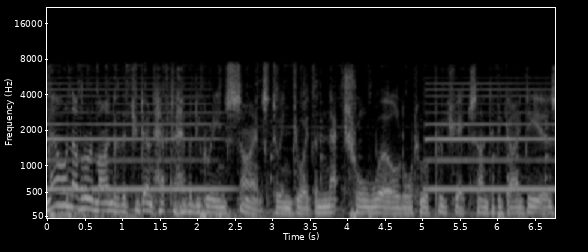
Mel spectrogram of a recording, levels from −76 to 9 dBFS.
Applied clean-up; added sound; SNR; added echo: none; Wind instrument, woodwind instrument; 8 dB; none.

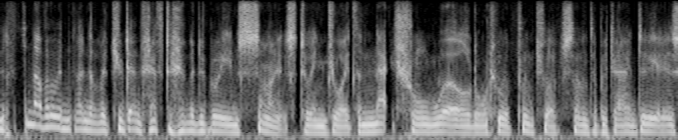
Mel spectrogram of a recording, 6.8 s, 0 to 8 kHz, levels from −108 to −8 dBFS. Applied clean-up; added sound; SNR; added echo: neural diffusion model UNIVERSE++.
